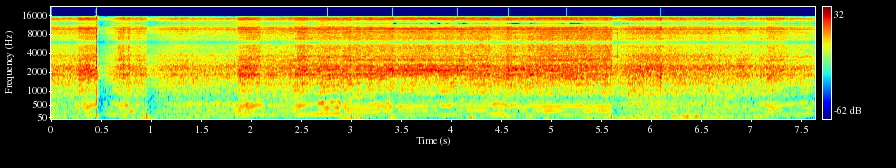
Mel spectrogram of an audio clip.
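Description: KTM 250SX two-stroke motocross engine revving hard, its pitch climbing and dropping again and again as the throttle opens and shuts and the gears change. It is heard close up from an onboard camera with wind rush, and there is a sharp knock and a brief cut in the engine about half a second in.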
